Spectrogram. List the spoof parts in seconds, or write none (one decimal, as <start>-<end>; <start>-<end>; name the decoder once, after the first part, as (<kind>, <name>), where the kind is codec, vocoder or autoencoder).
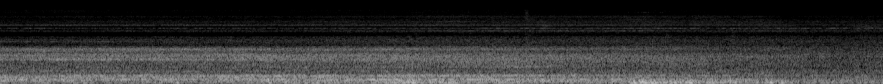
0.0-3.8 (vocoder, BigVGAN v2); 6.7-8.8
